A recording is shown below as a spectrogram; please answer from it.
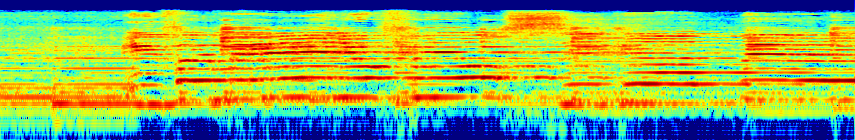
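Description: A woman singing into a handheld microphone over recorded backing music; her voice enters about a second in with long held notes.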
